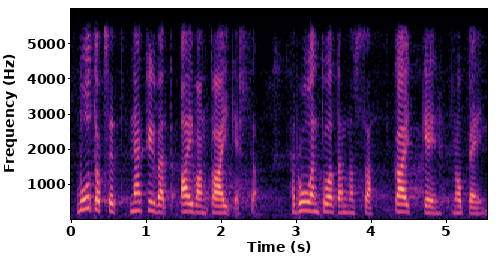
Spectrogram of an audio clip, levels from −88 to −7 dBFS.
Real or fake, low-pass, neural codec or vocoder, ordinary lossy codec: fake; 5.4 kHz; codec, 16 kHz, 0.8 kbps, ZipCodec; Opus, 64 kbps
